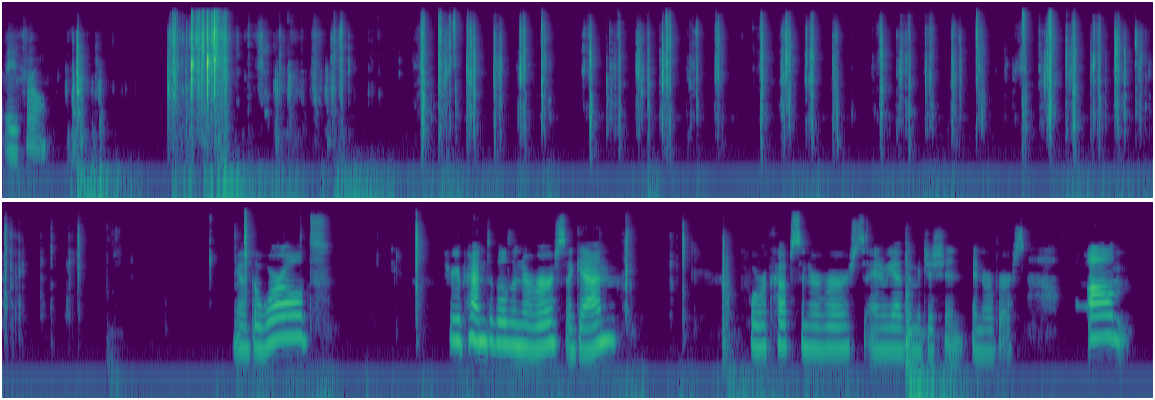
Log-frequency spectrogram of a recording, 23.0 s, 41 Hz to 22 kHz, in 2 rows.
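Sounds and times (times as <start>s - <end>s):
cards shuffling rustle: 0.8s - 12.8s.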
